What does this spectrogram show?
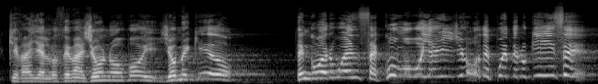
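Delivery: refusal rising to a high, loud protest; acted shame. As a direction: climb from refusing to pleading in shame. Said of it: "alguno de ustedes se sintió así". (vergüenza actuada, subiendo a protesta aguda)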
